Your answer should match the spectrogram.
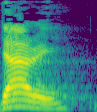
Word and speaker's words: Dare: My name, Dare, D-A-R-E, could often be pronounced as Dare.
